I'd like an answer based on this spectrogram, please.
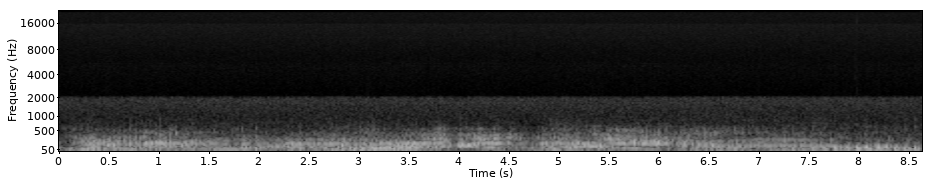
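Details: Two wild male lions fighting to become king: deep, continuous rumbling growls with low harmonic bands, swelling and easing in waves for several seconds, no other sounds.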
